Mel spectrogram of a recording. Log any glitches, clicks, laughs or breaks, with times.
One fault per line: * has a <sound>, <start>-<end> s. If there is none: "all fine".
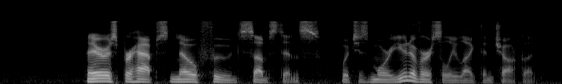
all fine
